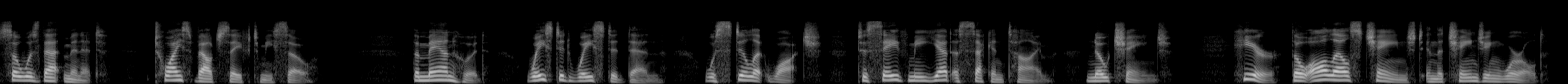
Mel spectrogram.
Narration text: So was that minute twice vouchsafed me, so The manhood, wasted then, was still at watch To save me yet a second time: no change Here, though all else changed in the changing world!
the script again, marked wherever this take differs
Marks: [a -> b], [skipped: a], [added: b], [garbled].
So was that minute twice vouchsafed me, so The manhood, wasted [added: wasted] then, was still at watch To save me yet a second time: no change Here, though all else changed in the changing world!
